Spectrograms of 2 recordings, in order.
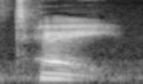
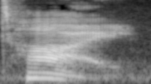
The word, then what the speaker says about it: Tay: i thought it was tay apparently it's pronounced thai like thai food i mean ty conte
